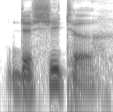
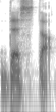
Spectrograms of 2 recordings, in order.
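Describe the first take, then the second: First: The vowel after sh is fully voiced. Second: The vowel after sh is dropped. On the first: The speaker calls it wrong. "A lot of people want to say deshita" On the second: The speaker calls it right. "But this is, yep, deshita"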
